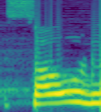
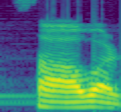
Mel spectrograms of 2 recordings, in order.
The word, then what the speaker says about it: sour: ठीक है, तो इसे सौर नहीं पढ़ना है, इसे पढ़ना है सावर। ठीक है, क्या पढ़ेंगे हम लोग? सावर। ठीक है, ओ यू का उच्चारण आव होता है।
